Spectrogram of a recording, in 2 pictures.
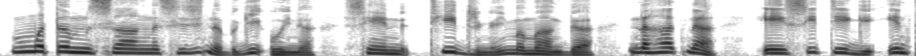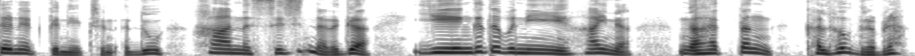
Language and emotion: Manipuri, disgusted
